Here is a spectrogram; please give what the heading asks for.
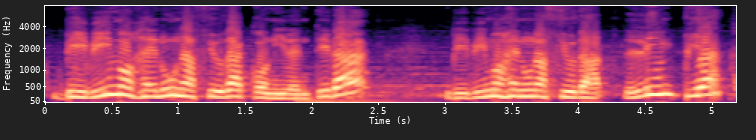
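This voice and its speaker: A man's voice: sits high, dark tone. A man presenting a history segment on the radio, telling it like an emphatic lecture full of rhetorical questions and repetition.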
